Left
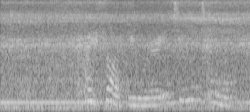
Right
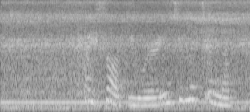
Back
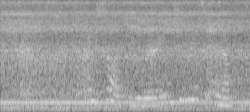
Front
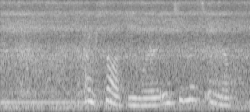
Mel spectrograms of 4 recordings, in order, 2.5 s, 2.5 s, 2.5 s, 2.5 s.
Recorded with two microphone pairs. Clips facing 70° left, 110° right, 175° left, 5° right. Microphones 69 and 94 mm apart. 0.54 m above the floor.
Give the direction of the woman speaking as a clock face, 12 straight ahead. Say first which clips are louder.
Right 2 dB, front 8 dB; 1 o'clock.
